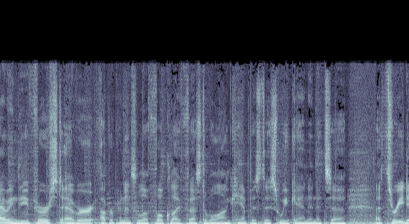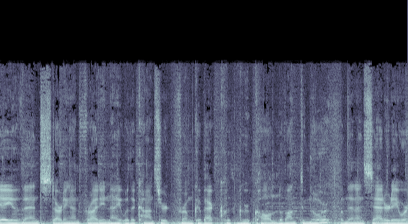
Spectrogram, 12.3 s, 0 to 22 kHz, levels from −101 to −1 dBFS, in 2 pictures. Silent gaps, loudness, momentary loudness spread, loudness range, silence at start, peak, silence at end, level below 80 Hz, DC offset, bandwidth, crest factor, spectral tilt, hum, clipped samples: none; -18 LUFS; 4 LU; 2 LU; 0 s; -4 dBFS; 0 s; -28 dBFS; under 0.1%; 16.5 kHz; 12 dB; -5 dB/octave; none; under 0.1%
